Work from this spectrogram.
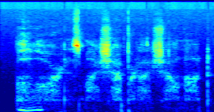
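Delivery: soft, breathy whisper right at the ear. Trying something on someone, close to their ear, telling them to relax: whispering. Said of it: "I'm gonna whisper in your ear".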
